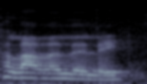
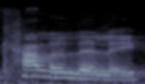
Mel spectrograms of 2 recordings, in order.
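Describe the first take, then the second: First: The first word has three syllables. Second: The first word has two syllables. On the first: The speaker calls it wrong. "not a callala lily" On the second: The speaker calls it right. "it's a calla lily"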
